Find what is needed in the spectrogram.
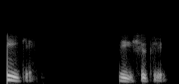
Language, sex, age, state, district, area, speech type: Urdu, female, 30-45, Delhi, North East Delhi, urban, conversation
